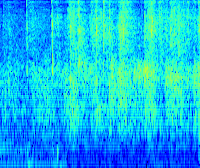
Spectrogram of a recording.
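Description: Scattered audience applause, a light crackle of many hands clapping that picks up about half a second in.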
